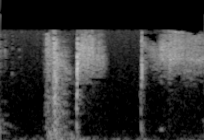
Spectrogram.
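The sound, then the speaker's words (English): A door being opened in a tense scene where a flamethrower is kept ready: a few heavy clunks and scrapes of the door moving, then a steady high hiss that carries on to the end. “Stand back while I open the door.”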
